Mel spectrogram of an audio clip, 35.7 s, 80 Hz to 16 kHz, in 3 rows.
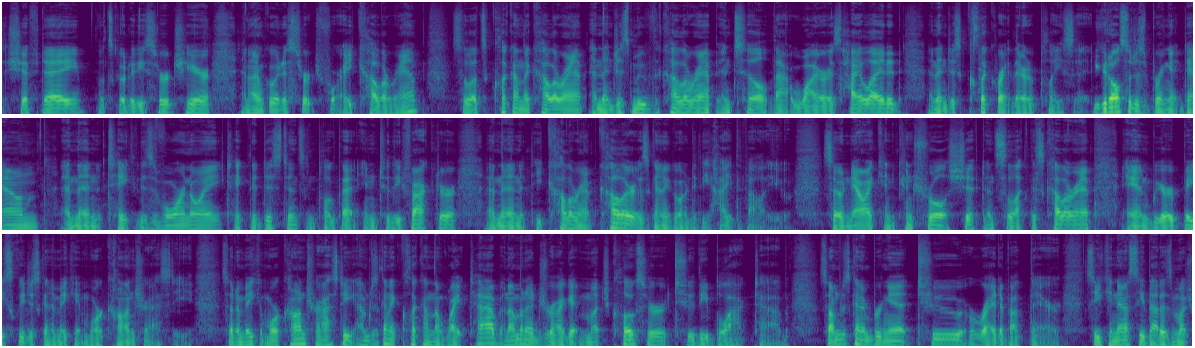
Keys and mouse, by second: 7.5-9.7 middle drag, 10.8-11.8 drag, 11.9 middle click, 12.7 click, 15.9 middle click, 16.3 click, 17.4 middle click, 18.9 click, 19.5 middle click, 20.3 middle click, 21.6 ctrl+shift+click, 22.6 shift+click, 24.8 middle click, 25.4 middle click, 27.4-33.7 drag.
